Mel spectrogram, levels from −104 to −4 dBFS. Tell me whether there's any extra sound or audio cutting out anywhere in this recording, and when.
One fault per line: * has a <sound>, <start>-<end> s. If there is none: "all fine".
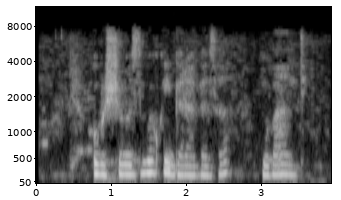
all fine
